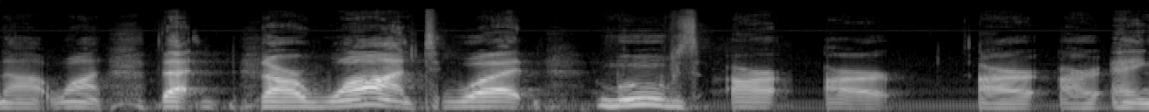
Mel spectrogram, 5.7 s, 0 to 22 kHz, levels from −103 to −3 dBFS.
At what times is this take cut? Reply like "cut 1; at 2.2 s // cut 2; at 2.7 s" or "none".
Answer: cut 1; at 1.3 s // cut 2; at 2.2 s // cut 3; at 2.9 s // cut 4; at 3.6 s // cut 5; at 3.9 s

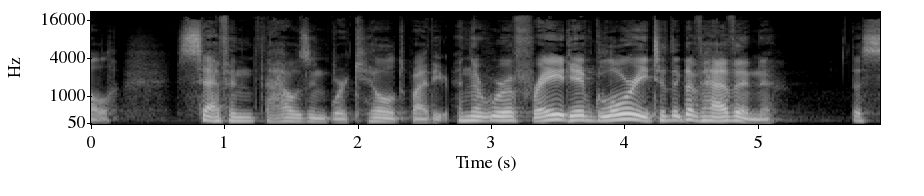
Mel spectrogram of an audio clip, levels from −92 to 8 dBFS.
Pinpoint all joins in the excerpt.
cut 1; at 1.8 s // cut 2; at 2.6 s // cut 3; at 3.0 s // cut 4; at 3.6 s // cut 5; at 4.4 s

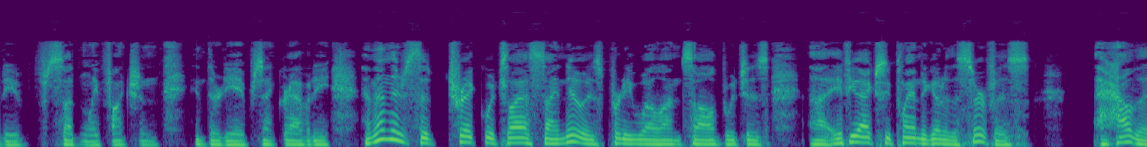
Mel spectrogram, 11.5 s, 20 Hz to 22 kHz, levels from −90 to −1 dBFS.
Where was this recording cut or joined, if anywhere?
cut 1; at 8.0 s

